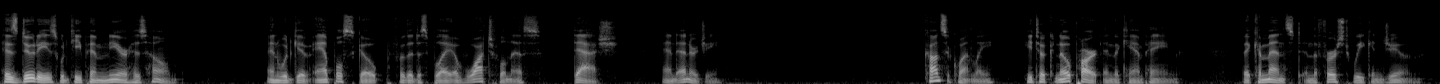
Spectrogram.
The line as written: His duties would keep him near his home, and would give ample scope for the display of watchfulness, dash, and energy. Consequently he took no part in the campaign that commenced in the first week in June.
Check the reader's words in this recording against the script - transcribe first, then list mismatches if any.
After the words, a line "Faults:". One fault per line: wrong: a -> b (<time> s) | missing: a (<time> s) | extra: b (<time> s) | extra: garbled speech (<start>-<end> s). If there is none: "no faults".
His duties would keep him near his home, and would give ample scope for the display of watchfulness, dash, and energy. Consequently he took no part in the campaign that commenced in the first week in June.
Faults:
no faults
